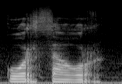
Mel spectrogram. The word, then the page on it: Gorthaur: Sindarin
